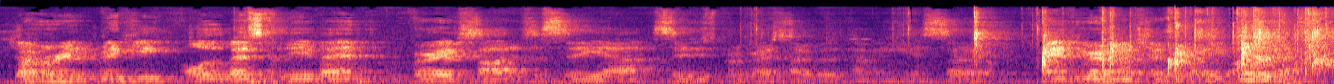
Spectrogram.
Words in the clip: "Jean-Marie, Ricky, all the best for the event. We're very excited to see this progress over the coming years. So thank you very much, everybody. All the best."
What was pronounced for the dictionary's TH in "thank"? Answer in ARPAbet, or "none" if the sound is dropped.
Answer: TH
